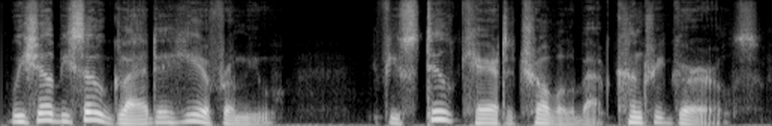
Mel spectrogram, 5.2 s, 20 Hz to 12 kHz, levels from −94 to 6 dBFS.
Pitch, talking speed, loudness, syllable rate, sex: 125 Hz, 210 wpm, -19 LUFS, 4.8 syllables/s, male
